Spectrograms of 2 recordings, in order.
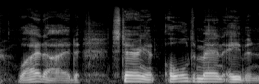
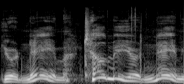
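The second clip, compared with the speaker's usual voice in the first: higher, louder demand for the name; crying out; 6 semitones higher, 3 dB louder than usual. A narrator's reading. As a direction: demand his name, rising to a cry. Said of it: "I cried".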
